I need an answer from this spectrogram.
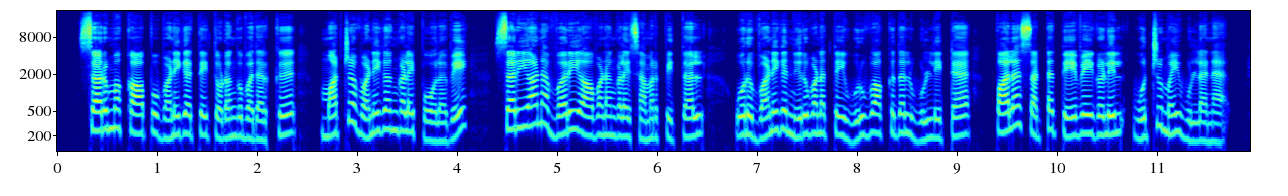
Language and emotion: Tamil, neutral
